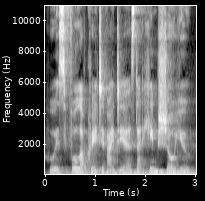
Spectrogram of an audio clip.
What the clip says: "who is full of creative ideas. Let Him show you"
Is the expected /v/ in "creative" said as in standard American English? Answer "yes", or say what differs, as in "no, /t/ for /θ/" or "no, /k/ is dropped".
yes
